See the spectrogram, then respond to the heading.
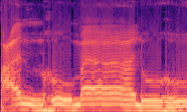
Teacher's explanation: হার উপরে উল্টা পেশ আছে, তাই ঠোঁট গোল করে এই হাকে 1 আলিফ টানে পড়ব।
